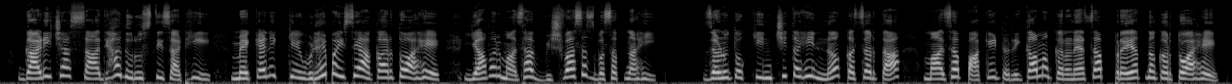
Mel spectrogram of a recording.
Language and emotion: Marathi, angry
